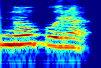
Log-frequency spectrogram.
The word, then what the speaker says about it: Nupura: And in Sanskrit, if I pronounce your name perfectly, that is Nupura.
